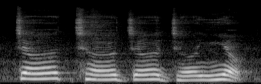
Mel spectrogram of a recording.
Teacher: जो जीभ का बिल्कुल पीछे का भाग है वो ऊपर तालू से टच होता है। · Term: तालव्य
